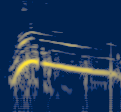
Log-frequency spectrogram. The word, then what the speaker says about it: Roode: Bobby Roode.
